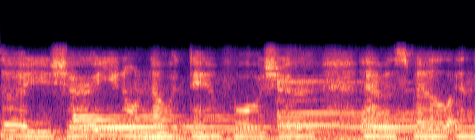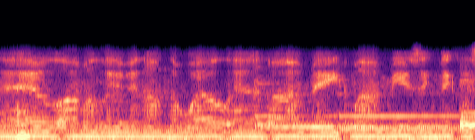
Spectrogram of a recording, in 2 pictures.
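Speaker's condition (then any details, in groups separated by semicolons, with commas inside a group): Brain injury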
